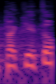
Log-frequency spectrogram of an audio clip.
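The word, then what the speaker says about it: Paquetá: Quelle déception, Paqueta s'appelle Paqueta en brésilien.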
